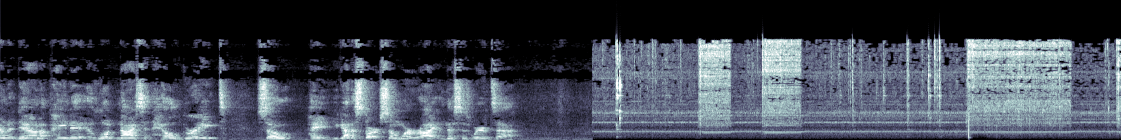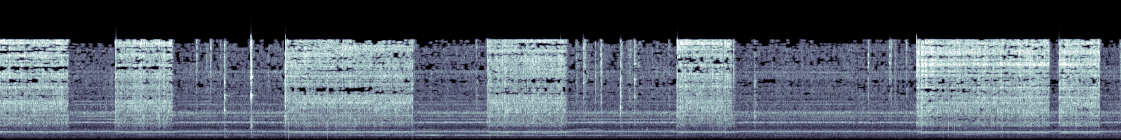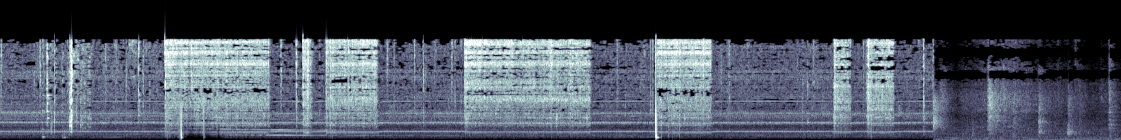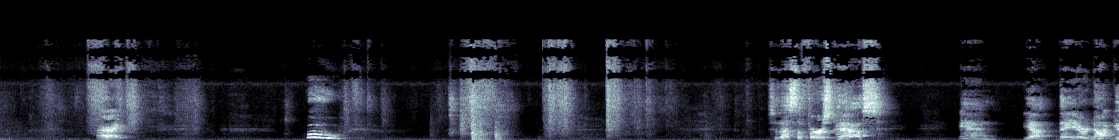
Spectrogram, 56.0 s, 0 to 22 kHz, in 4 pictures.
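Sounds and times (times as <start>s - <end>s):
welder arc crackling: 7.7s - 19.2s, 20.1s - 39.7s.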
